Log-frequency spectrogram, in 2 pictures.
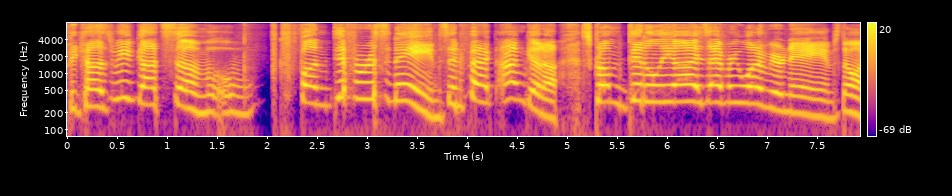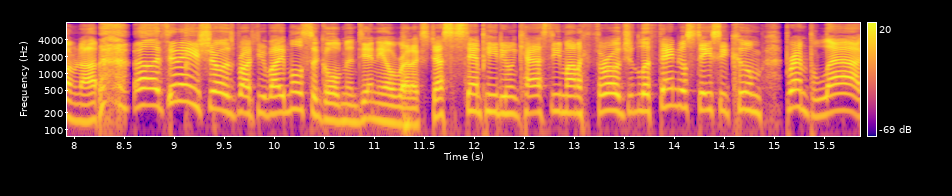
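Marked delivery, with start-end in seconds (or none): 0.0-7.7 high-pitched whimsical voice, somewhat drawn out. Opening the show's segment of reading out names, bad Willy Wonka accent. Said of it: "You can hear your name in a very bad accent".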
